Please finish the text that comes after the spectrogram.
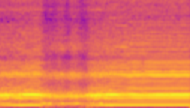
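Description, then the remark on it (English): A vintage German klaxon car horn, the old type commonly used on Model Ts and other vintage automobiles, blares loud, a raspy, buzzing honk that sags briefly in the middle and then swells back to a steady, sustained blast. No one speaks. “And we have a klaxon, which is the old German horn commonly used on the Model Ts and the old vintage automobiles.”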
